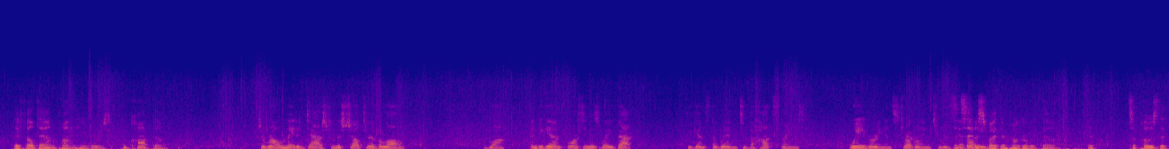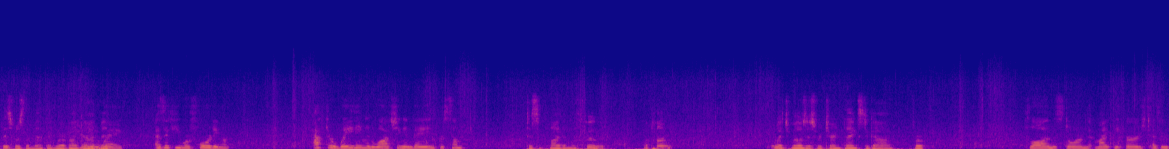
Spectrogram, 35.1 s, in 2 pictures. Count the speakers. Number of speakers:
2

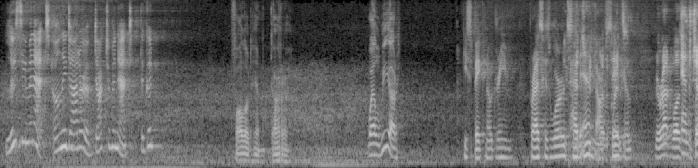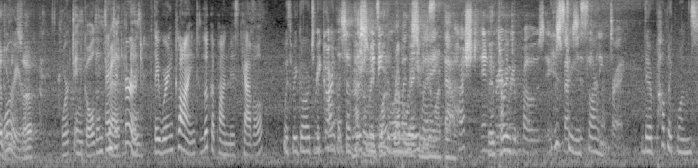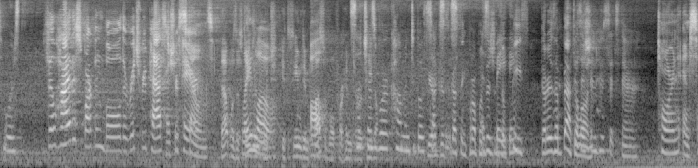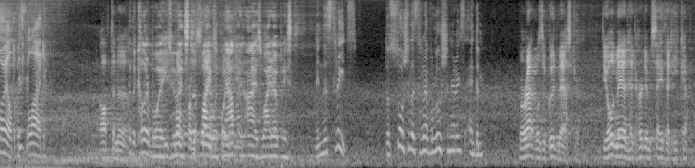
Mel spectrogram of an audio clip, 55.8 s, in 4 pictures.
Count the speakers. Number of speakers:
9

